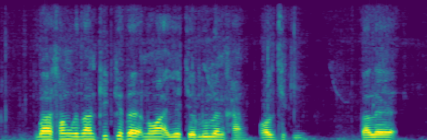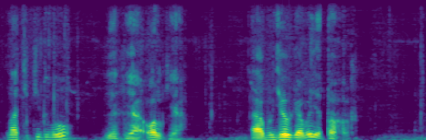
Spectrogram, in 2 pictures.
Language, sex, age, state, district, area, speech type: Santali, male, 45-60, West Bengal, Birbhum, rural, spontaneous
